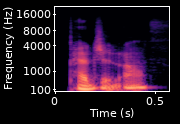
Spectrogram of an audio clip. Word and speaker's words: Pajitnov: That's how you say it, Pajitnov.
